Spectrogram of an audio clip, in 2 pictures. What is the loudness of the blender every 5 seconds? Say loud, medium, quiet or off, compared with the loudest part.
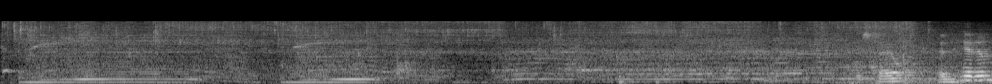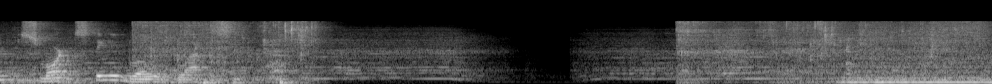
loud, loud, medium, loud.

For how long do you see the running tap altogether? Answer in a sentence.
You can hear the running tap for 16 seconds altogether.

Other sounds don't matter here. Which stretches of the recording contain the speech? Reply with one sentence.
You can hear the speech from 8.6 to 12.3 s.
